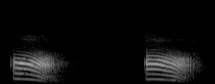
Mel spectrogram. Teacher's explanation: at is the a sound repeat after me a a so your jaw is all the way down and your lips are kind of oval shaped like an egg a don't push your lips forward too much don't say oh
